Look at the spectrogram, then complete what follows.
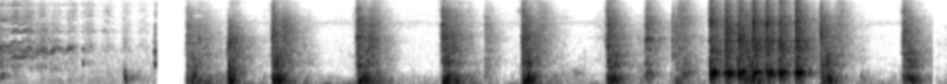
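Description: A dog jumping up and down over and over on a wooden floor: a series of sharp thumps about two a second as it lands, with a faster run of them near the end.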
